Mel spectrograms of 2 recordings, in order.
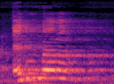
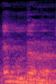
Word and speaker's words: Edinburgh: In Scotland, we have rhotic R's.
